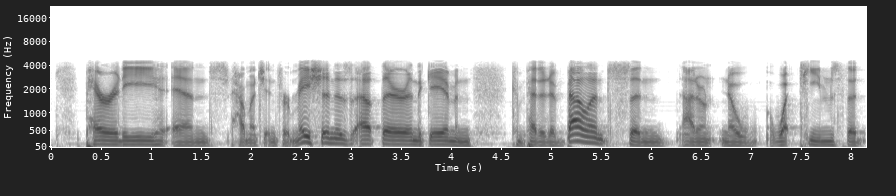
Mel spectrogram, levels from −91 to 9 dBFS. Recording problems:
high frequencies cut off; severe; nothing above 4 kHz

